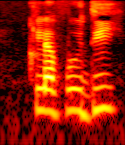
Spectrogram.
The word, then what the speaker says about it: clafoutis: Berättar du hur det här uttalas då? – Alltså jag har ingen aning. – Nej. – Du är... – Säg! – Clafoutis. – Ja, men faktiskt, clafoutis.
